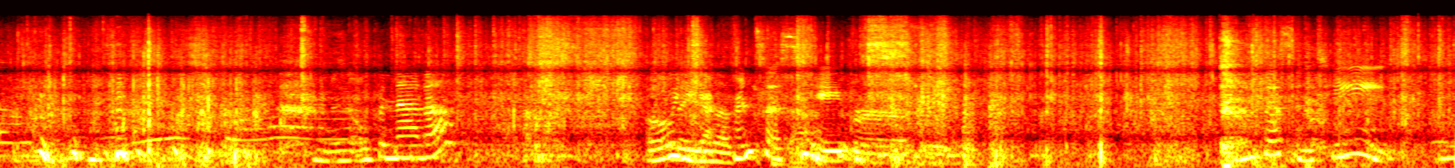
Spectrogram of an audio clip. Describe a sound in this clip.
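Young girls talk and chatter excitedly close by.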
